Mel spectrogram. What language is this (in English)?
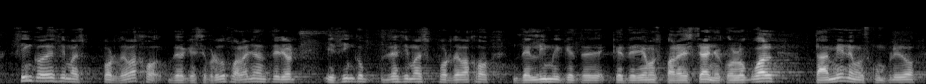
Spanish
